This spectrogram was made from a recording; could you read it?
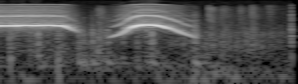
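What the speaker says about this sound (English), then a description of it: "I like when he whistles like that." A character in the game Black Desert Online whistles two clear notes, a long steady tone and then a rising-and-falling swoop, close and alone.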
